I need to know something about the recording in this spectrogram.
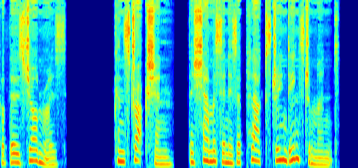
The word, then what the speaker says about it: shamisen: The Japanese pronunciation is usually shamisen, but sometimes jamisen, when used as a suffix.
